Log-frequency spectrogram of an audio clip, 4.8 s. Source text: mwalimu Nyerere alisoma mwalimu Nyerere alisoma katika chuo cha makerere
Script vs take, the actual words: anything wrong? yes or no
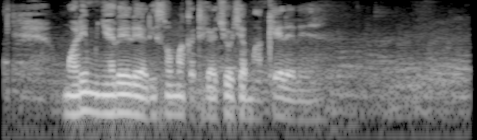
yes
